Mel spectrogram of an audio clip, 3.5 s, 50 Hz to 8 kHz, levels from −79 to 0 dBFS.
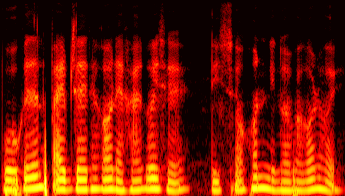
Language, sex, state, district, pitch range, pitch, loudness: Assamese, male, Assam, Kamrup Metropolitan, 140-160 Hz, 150 Hz, -22 LUFS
